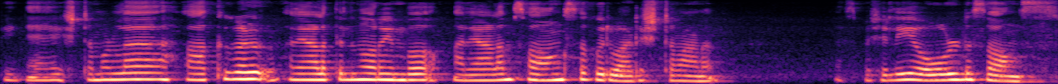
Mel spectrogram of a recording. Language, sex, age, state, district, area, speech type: Malayalam, female, 30-45, Kerala, Palakkad, rural, spontaneous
